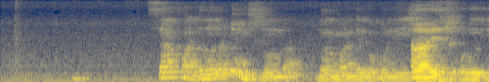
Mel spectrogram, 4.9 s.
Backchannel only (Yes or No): No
